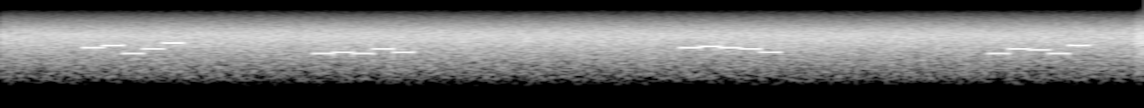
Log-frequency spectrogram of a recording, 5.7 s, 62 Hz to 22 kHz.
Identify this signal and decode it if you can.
Five-tone selective call (CCIR), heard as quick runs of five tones, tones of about 100 ms, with radio hiss and a squelch burst at the end. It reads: 79266 23263 78763 26529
